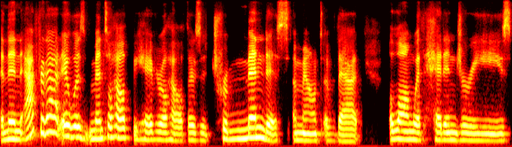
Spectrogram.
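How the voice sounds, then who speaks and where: Speaking at a moderate pace, a woman with an American accent shows ordinary pitch variation. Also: fairly low pitch for a woman. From US South, Kentucky and Indiana. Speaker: physician and army veteran. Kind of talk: interview.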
